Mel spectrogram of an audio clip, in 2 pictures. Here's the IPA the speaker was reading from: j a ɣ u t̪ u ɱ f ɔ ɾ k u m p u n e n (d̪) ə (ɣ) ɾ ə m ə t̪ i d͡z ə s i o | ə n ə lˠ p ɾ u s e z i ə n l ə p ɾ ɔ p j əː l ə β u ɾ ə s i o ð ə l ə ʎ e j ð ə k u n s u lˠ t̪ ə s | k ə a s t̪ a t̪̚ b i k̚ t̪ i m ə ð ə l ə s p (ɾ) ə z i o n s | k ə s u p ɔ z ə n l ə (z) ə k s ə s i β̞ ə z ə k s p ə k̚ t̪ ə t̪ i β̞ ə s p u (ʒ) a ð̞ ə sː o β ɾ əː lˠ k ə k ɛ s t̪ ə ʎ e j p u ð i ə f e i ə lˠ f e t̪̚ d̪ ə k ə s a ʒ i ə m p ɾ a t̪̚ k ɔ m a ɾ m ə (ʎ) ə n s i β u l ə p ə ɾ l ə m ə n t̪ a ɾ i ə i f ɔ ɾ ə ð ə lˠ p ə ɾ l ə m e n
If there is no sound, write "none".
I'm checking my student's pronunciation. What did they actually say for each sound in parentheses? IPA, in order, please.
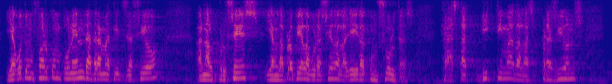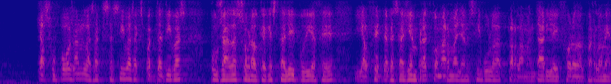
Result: d̪, ð, ɾ, z, z, ʎ

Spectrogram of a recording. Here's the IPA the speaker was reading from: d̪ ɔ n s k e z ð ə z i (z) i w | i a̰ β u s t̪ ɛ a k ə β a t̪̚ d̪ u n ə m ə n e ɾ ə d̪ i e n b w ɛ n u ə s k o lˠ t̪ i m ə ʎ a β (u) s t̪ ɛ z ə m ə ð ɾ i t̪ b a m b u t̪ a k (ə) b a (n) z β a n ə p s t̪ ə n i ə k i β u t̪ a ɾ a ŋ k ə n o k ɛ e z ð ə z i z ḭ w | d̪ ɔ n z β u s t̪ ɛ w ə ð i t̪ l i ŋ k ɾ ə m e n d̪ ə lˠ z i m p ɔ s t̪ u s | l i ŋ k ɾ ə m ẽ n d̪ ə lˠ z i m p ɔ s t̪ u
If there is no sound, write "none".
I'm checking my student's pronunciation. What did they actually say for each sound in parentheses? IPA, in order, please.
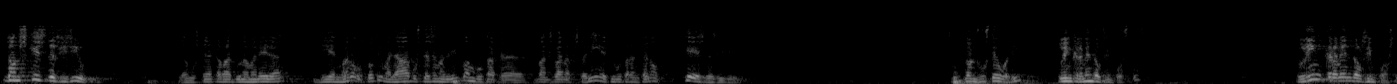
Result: z, u, ə, n

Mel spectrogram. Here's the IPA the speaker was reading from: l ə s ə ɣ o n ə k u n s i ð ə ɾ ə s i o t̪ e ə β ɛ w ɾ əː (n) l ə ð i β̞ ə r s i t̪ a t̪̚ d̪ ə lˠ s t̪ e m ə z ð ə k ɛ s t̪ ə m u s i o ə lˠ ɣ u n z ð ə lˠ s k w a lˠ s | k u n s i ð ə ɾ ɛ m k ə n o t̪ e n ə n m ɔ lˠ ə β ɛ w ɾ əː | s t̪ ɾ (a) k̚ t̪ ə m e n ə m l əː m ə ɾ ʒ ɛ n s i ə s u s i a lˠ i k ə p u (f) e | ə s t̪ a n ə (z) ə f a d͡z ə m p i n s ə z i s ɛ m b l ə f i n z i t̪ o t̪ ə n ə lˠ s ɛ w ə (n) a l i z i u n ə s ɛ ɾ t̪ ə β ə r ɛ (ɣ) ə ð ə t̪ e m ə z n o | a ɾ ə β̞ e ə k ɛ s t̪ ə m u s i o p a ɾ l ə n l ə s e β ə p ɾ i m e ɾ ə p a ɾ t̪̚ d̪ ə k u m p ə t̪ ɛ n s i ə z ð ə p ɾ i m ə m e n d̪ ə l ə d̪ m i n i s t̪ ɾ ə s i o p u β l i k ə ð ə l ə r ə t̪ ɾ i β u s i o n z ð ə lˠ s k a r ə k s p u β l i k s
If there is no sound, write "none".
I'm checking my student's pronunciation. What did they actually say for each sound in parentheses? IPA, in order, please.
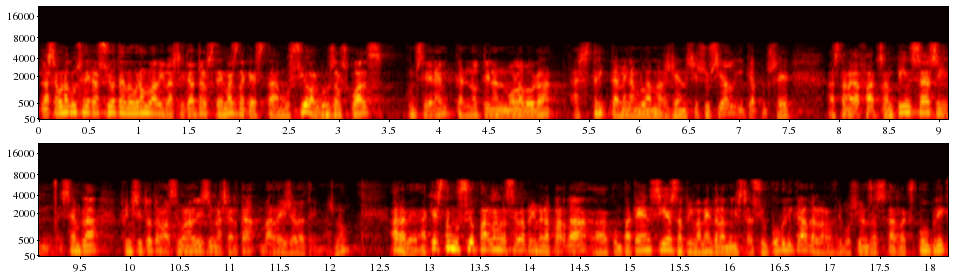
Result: m, i, s, ɣ, n, ʒ

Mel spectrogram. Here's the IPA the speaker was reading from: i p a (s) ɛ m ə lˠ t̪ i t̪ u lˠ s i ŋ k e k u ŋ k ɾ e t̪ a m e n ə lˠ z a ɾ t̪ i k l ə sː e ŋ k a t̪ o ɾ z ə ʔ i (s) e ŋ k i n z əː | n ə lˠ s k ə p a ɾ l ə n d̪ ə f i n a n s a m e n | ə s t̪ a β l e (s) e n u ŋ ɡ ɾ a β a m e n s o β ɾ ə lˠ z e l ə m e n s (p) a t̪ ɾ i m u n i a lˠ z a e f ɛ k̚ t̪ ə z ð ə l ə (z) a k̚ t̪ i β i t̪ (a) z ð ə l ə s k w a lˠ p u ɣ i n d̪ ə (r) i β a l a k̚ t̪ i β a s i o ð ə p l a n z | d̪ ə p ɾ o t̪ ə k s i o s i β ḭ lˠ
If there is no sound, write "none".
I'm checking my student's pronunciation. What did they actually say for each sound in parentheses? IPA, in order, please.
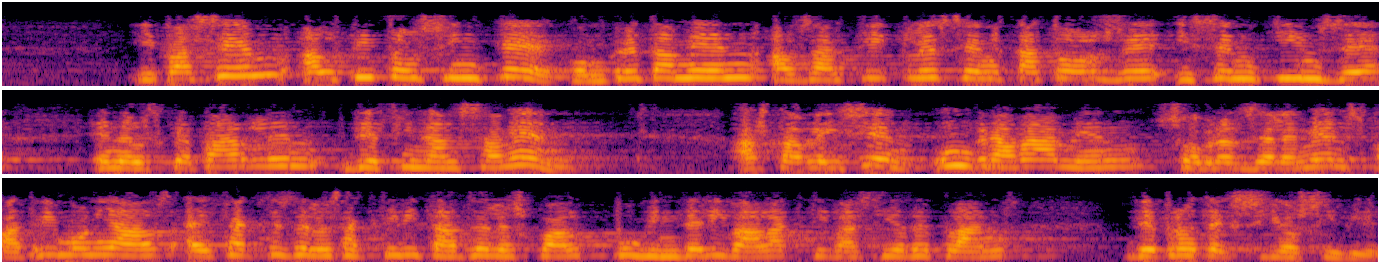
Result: s, s, ʃ, p, z, a, ɾ

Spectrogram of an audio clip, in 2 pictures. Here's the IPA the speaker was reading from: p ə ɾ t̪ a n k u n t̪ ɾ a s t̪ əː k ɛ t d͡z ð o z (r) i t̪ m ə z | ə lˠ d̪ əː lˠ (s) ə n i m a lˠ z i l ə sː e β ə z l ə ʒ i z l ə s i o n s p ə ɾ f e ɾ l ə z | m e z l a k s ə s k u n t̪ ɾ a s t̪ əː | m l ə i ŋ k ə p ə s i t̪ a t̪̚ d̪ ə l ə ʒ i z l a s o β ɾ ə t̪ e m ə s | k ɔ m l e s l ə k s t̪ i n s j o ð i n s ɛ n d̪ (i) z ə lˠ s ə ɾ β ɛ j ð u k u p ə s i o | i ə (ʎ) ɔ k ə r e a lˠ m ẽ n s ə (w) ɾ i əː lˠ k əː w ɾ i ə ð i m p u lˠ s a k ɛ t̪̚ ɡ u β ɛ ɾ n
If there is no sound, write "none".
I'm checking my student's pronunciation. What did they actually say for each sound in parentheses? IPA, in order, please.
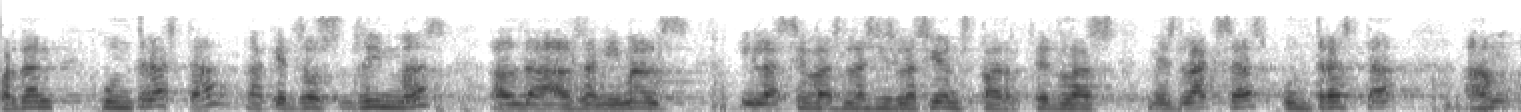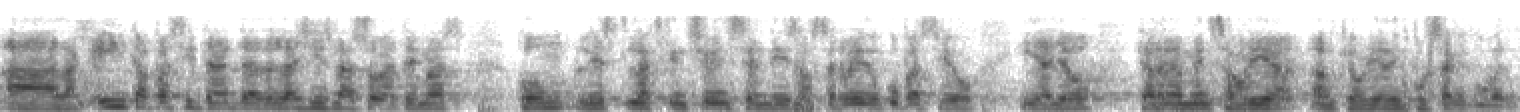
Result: r, z, i, ʎ, w

